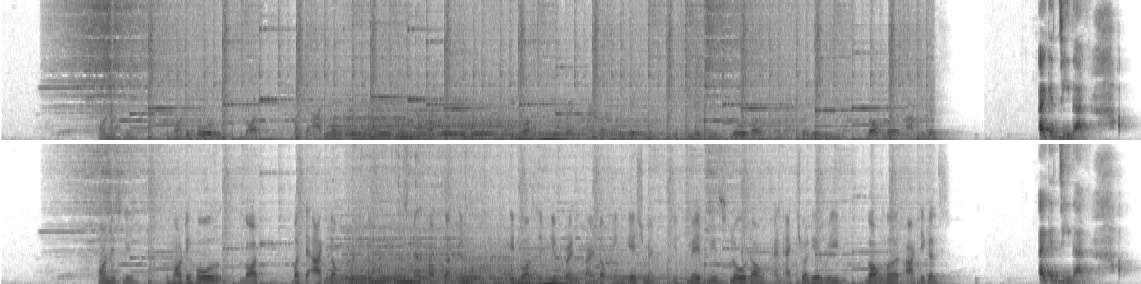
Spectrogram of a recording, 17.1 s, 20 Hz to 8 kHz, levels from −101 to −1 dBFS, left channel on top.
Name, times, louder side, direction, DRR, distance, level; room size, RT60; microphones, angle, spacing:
sound 1, 0.7-14.0, left 7 dB, 85° left, 0.4 m, -39 dB
voice 1, 0.8-1.2 15.6-16.8, left 6 dB, 30° left, 0.4 m, -32 dB
voice 2, 1.5-2.1 2.5-3.3 3.6-3.9 4.4-5.6 5.9-7.1 7.6-12.6 13.0-14.1, right 5 dB, 70° right, 0.4 m, -36 dB
Musical instrument, 4.9-11.5, right 1 dB, 40° right, 1.7 m, -36 dB
sound 2, 5.1-12.0, equal, 10° right, 1.4 m, -42 dB
13.5 x 5.0 x 3.1 m
head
